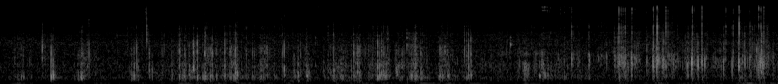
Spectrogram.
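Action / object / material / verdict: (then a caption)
scrape / leather handbag / leather / none. Long blue nails scratch the front panel of a hollow red pebbled-leather handbag lying on a mat. A quick run of dry, crinkly scratches and taps carries through the midrange and up into bright highs, with the busiest, loudest scraping toward the end.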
